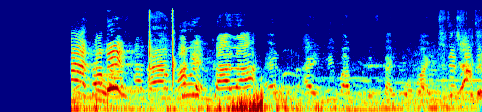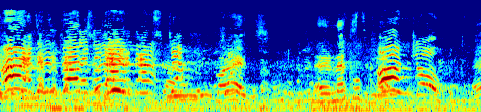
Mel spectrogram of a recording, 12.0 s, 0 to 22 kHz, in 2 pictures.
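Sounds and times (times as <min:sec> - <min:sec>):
children talking and calling out: 0:00.9 - 0:12.0.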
